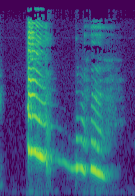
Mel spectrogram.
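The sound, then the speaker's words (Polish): A short sound cue marking the end of a news segment: a loud, meow-like wail that slides downward in pitch, followed by a second swooping cry, lasting about two seconds with no talking around it. “To był tak, sygnał tak. dźwiękowy oznaczający zakończenie segmentu newsowego.”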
